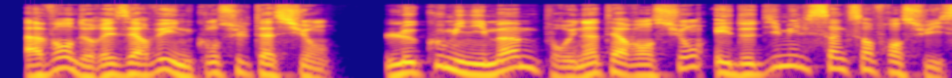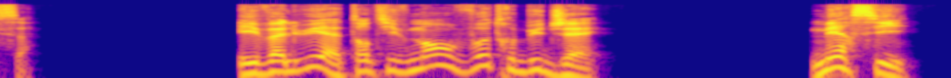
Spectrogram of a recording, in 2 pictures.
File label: Vocal pop up french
